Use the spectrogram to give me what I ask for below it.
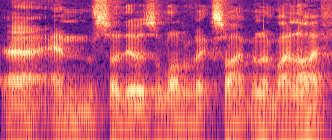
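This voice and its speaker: A man with a New Zealand accent speaks at a very deep, low pitch with vocal fry. His intonation is lively, and there is audible room echo. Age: 40s. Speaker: chronic illness patient sharing story. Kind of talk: interview testimony. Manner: halting, many fillers.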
